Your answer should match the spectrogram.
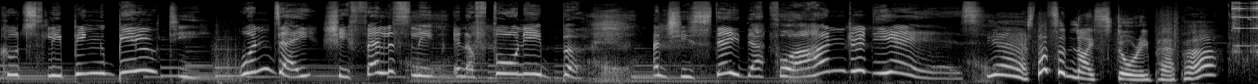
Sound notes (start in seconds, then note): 9.4 snoring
